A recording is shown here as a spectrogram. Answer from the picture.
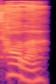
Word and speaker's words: hollow: features in rural areas it may be pronounced as holler Hollows may be formed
